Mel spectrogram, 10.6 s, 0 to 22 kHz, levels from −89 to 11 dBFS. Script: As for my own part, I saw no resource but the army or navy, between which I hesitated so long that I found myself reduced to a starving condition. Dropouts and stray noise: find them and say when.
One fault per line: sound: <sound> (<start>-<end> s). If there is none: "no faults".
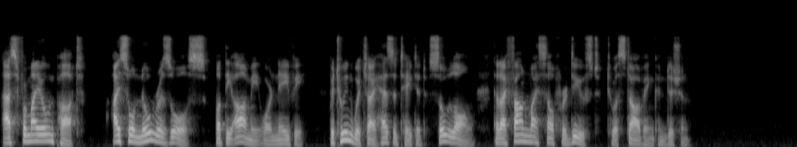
no faults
